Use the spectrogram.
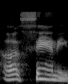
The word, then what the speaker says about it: Sani: Yes, Sani, like Danny, except Sani.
